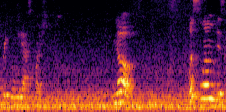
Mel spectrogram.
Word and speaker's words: Muslim: No, Muslim is not pronounced like Muslim.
